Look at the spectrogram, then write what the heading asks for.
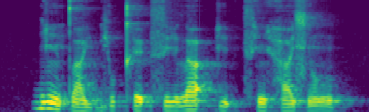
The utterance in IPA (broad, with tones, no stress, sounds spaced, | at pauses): ɡ ĩ˥˧ t̪ a˨˩ j b j u˦ kʰ e˦ ʔ s i˧ l a˦ ʔ k i˦ ʔ t͡sʰ ĩ˧ h a˧ ɕ ɔ̃˨˦ ŋ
